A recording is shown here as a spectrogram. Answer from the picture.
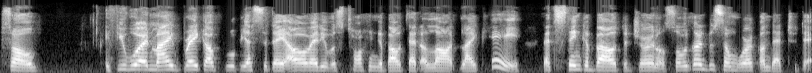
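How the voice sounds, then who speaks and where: A woman's medium-pitched, bright, sharp voice at a very fast pace, fairly even in intonation, dry and close with no echo against a quiet background. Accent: German. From Germany. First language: German. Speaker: writing instructor. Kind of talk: lecture.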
